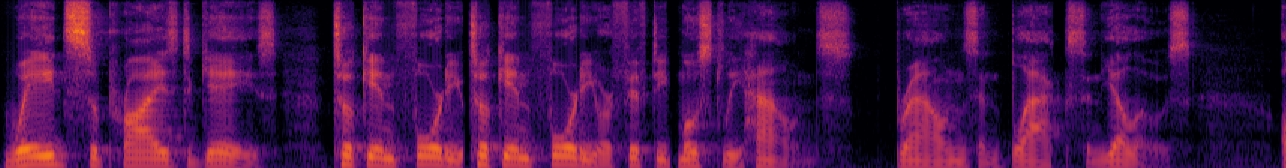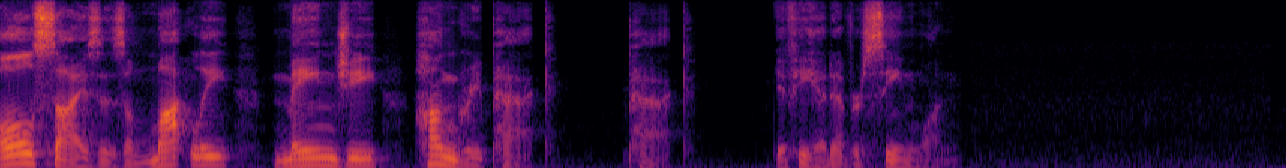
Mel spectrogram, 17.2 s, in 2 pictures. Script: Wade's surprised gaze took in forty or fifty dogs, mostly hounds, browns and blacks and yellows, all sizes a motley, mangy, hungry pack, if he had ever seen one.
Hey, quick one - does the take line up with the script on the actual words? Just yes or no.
no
